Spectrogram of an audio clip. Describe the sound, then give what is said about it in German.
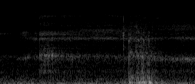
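A person snores once, a short, rough, rasping breath that swells and fades, fairly quiet against a soft background hiss, with no one speaking. “Tun Sie was aus der Spritze aufhört zu schnarchen, ich muss schlafen.”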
